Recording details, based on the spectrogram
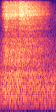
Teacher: in asazi Hebrew in Germanic Hebrew we pronounce this as s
